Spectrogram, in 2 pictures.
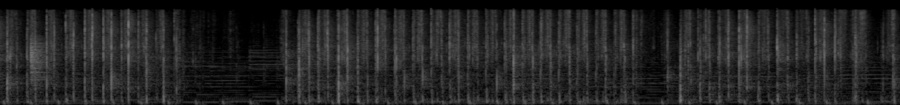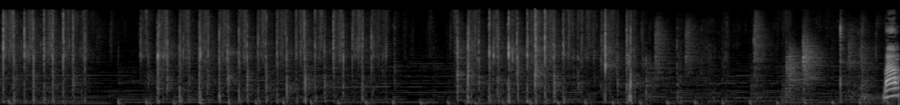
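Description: Tarot cards being shuffled by hand: a rapid patter of card edges in stretches of a few seconds with brief pauses between them.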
